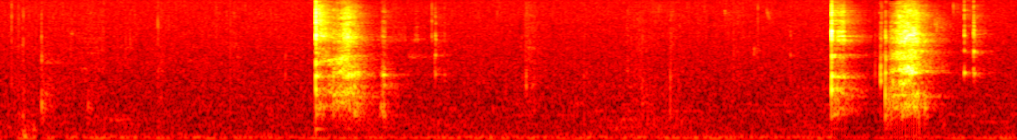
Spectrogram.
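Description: Metal spoon scraping and clinking against a ceramic bowl while scooping out thick chili sambal, in three short bursts: one about a second and a half in, then two close together near the end.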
